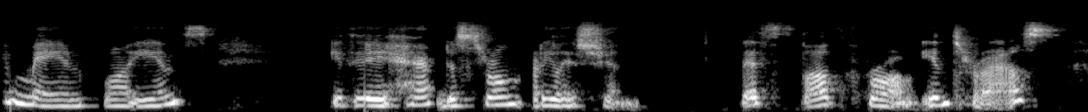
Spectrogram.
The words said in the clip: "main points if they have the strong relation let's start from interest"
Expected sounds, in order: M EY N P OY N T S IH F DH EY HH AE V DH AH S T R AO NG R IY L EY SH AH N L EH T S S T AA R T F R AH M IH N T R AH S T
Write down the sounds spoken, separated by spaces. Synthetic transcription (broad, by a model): M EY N F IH N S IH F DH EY HH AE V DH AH S T R AO NG R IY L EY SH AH N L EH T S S T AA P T F R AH M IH N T R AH S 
